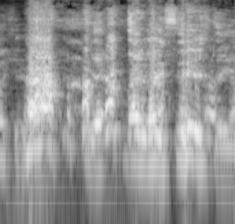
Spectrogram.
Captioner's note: laughing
